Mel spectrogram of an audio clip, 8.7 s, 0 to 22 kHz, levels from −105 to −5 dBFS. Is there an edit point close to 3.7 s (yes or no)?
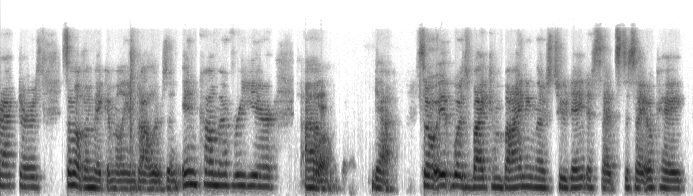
yes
